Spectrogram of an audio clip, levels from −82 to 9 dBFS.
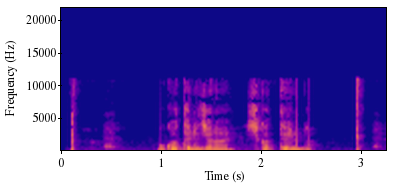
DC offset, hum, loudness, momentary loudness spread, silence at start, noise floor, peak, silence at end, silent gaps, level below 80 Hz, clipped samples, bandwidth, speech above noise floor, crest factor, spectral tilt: under 0.1%; none; -25 LUFS; 15 LU; 0.1 s; -52 dBFS; -6 dBFS; 0.25 s; none; -50 dBFS; under 0.1%; 11.5 kHz; 29 dB; 20 dB; -5.5 dB/octave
